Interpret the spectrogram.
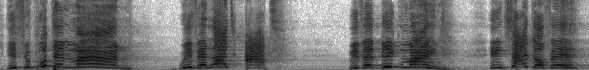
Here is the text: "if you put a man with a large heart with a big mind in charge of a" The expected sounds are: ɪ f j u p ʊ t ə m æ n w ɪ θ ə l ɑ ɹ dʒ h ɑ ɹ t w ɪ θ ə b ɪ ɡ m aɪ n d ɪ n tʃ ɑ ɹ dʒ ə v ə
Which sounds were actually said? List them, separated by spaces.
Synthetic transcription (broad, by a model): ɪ f j u p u t ə m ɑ n w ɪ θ ə l ɑ dʒ ɑ t w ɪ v ə b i ɡ m aɪ n d ɪ n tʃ ɑ dʒ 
